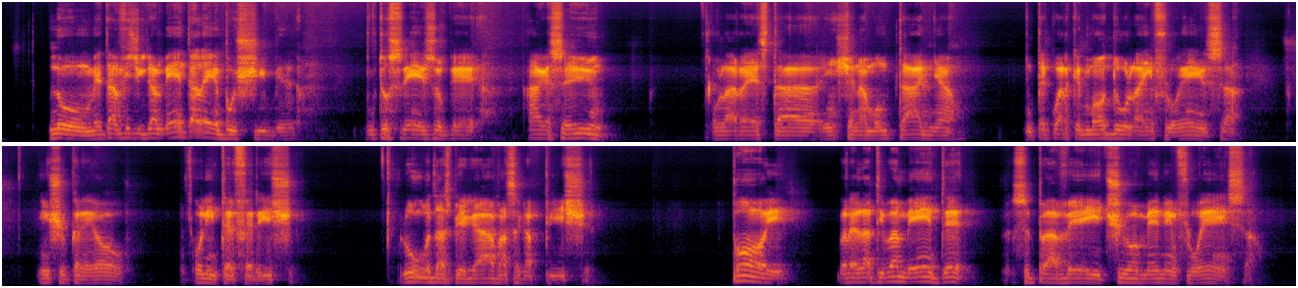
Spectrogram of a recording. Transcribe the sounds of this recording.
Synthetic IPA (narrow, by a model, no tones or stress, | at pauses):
numet̪afizikamɛnt̪alɛimpusːibile | int̪usɛnsuke | aɣesey | olarɛst̪ainʃɛnamont̪aɲːa | int̪ekwaɾkemːɔːd̪ulaiɱfluɛnsa | inʃukɾɛɔ | olint̪eɾfeɾiʃːe̥ | luŋɡod̪aspjɛɡaːvasekapːiʃːe | pɔi | relat̪ivamɛnt̪e | sɛpːa̰veit͡ʃuɔmeːnʊiɱfluɛnsa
